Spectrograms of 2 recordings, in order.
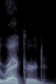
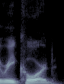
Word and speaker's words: record: of each the word if the stress is placed on the last syllable of the word ie record the word may act as a verb then mean to document or keep track of something comparatively if stress is placed on the first syllable of the word ie record the word may act as a noun and refer to a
